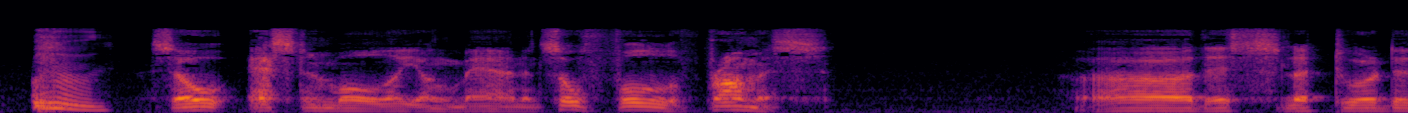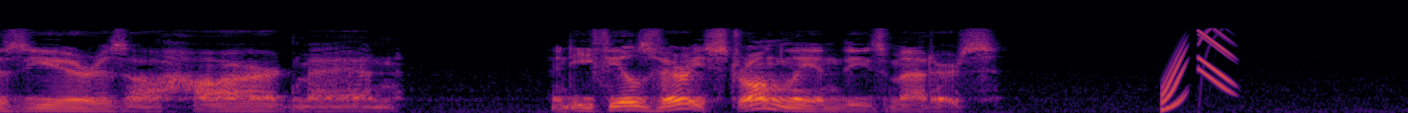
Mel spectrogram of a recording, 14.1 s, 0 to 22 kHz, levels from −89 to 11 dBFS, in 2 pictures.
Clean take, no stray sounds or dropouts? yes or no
no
